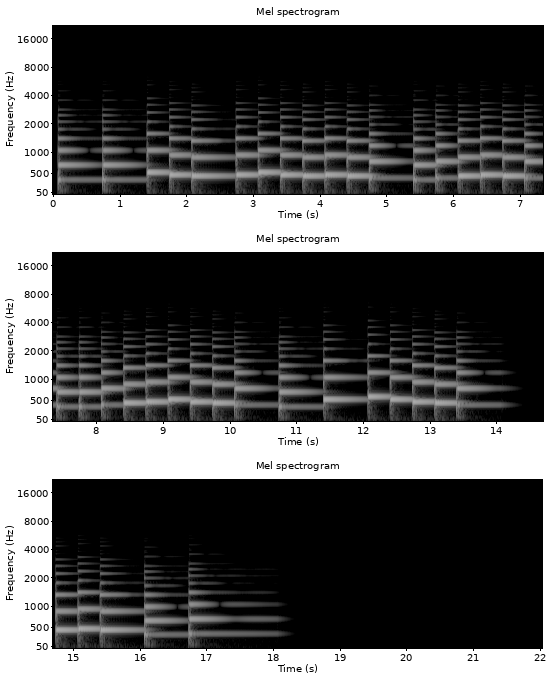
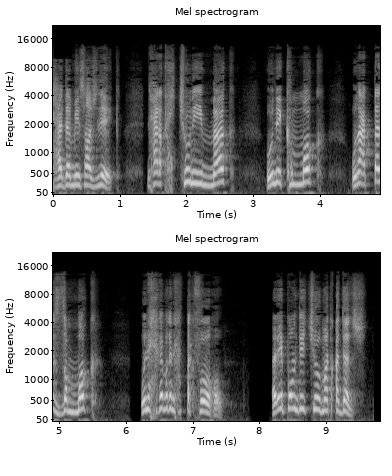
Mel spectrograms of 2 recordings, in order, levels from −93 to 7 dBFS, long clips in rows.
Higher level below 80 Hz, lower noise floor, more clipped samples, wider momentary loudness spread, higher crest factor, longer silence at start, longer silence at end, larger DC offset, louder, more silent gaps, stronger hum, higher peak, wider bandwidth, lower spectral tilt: second, -76 dBFS vs -54 dBFS; first, -65 dBFS vs -61 dBFS; neither; first, 10 LU vs 6 LU; about the same, 14 dB vs 18 dB; about the same, 0.05 s vs 0 s; first, 4 s vs 0.25 s; neither; second, -35 LUFS vs -17 LUFS; about the same, 14.49-14.73 s vs 6.10-6.17 s, 7.91-8.13 s; neither; second, -22 dBFS vs 0 dBFS; second, 4.6 kHz vs 13.5 kHz; second, -3 dB/octave vs -4.5 dB/octave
